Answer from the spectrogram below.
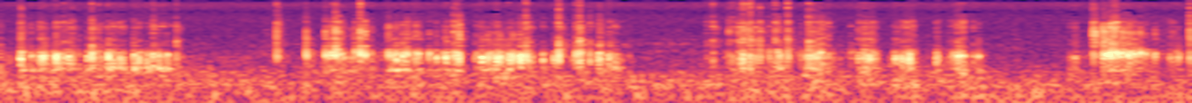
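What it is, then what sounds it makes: Plastic hairbrush bristles being flicked. Fingertips flick and strum the pink-tipped plastic bristles of an oval plastic paddle detangling hairbrush with a black cushion. The result is clusters of rapid, dry plastic clicking and ticking with a mid-pitched, buzzy tone, separated by brief quieter pauses.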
